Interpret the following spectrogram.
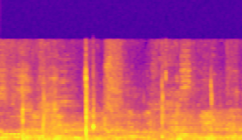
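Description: Indistinct voices of several people talking in an auditorium, with a few sharp taps or knocks, the clearest about a second in.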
